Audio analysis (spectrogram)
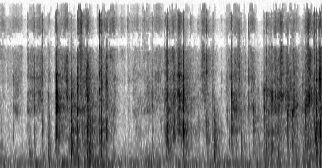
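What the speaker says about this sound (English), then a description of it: "These cards are kind of hard for me to shuffle them." Tarot cards being shuffled by hand, a series of soft, irregular riffling and sliding bursts, close and fairly quiet, with brief pauses between handfuls.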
